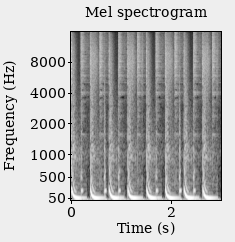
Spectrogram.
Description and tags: duppyHardcore02 160bpm
Quite fast hardcore techno beat with claps and TR909
hardcore, loop, breakbeat, trace, break, 160bpm, beat, drum, techno, tr909, hard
